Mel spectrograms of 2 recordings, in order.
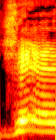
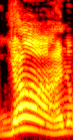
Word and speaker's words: Jan: what it's not pronounced Jan it's pronounced Yan which is a which is a man's name in German and that's ma the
